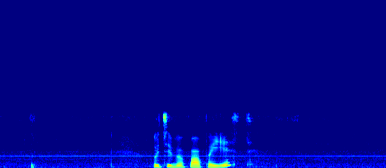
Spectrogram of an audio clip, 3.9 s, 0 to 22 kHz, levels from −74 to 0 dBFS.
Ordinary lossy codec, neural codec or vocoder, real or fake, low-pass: none; none; real; 7.2 kHz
